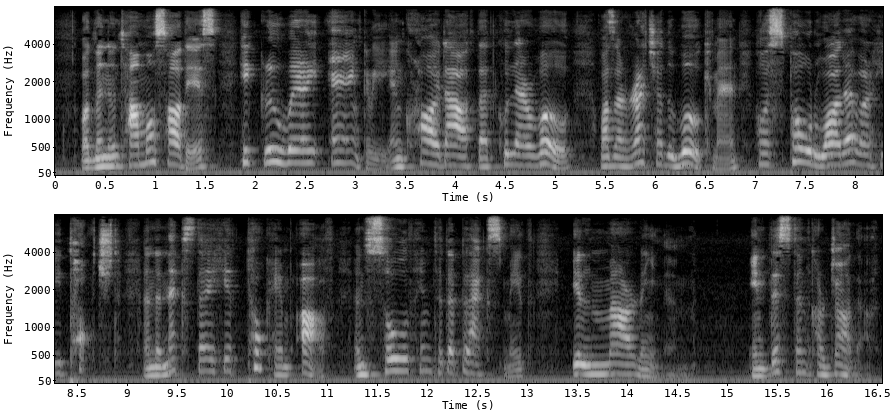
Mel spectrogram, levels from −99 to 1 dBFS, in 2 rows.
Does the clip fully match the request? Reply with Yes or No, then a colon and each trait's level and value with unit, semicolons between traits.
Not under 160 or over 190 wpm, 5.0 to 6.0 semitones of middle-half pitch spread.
No: average, 150 wpm; wide, 5.5 semitones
